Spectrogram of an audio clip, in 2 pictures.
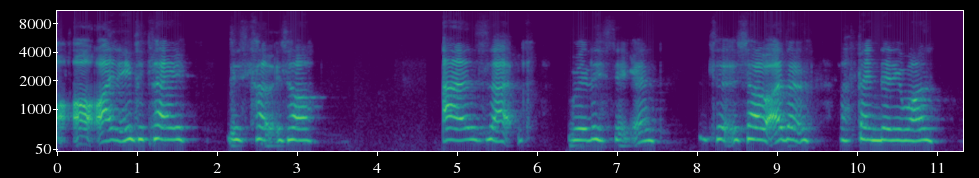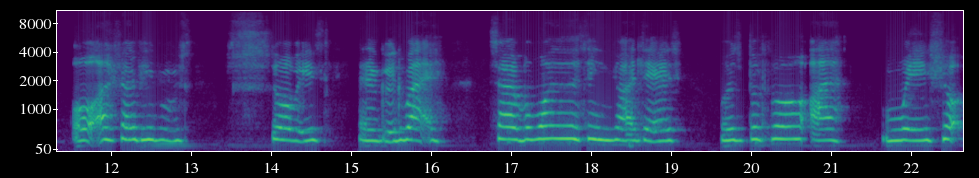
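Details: Young actress with a self-described audible speech impediment; speech impediment.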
